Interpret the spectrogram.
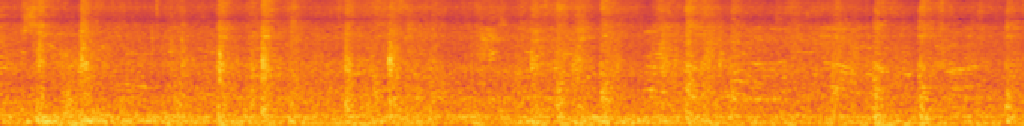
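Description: Park railway carriage running on narrow-gauge track, heard from the open passenger carriage: a steady rumble of the wheels with scattered clicking and clacking over the rails.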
